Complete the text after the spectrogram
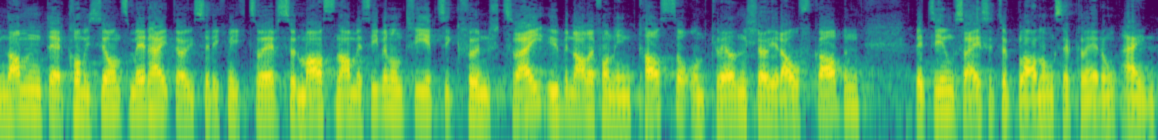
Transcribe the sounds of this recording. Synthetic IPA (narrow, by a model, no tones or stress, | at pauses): mnaːməndeːɾkʰɔmɪsjoːnsmeːɾhaɪtœʏsəɾəɪçmɪçt͡sueːɾstt͡suːɾmaːsnaːməziːbənʊntfiːt͡sɪçfʏnft͡svaɪʔyːbənaːməfɔnɪnkʰɑsoʔʊntkʰʋɛlənʃtœʏəɾaʊfɡ̥aːbən | b̥et͡siːʊŋsvaɪzət͡suːɾplaːnʊŋsɛɾkʰlɛːɾʊŋaɪn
